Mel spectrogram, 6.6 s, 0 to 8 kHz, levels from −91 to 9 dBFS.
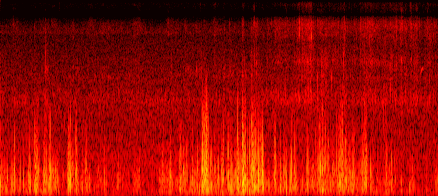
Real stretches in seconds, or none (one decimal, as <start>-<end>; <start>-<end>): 1.9-2.9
